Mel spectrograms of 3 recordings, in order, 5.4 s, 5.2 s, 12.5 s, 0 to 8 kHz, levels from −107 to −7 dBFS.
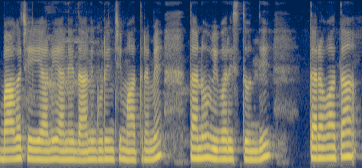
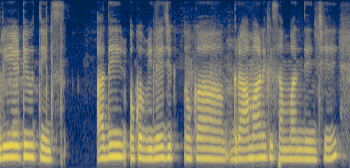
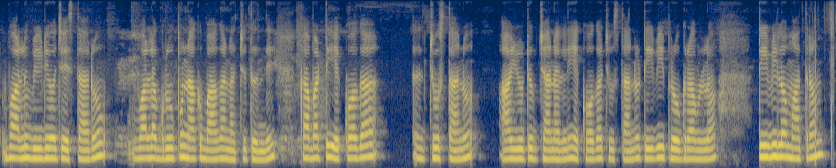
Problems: background sounds at intervals, background conversations at intervals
